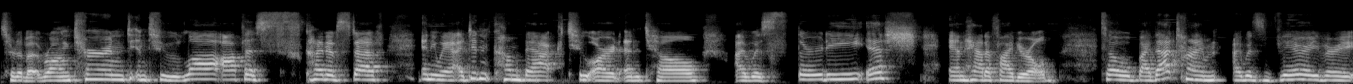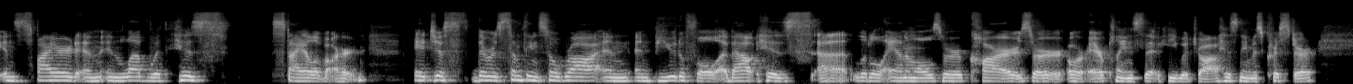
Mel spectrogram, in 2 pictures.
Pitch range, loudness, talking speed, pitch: 160-210 Hz, -16 LUFS, 165 wpm, 185 Hz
